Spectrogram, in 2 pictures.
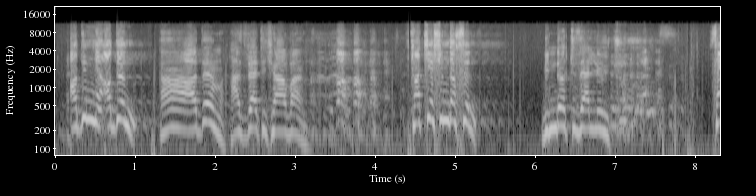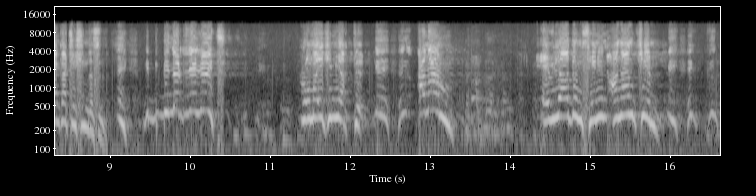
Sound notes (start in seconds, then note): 3.2 laughing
